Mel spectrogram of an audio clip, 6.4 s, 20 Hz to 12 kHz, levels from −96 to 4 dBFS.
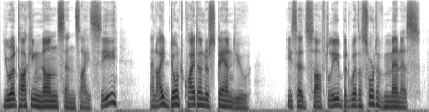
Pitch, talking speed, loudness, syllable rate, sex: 135 Hz, 195 wpm, -18 LUFS, 5.9 syllables/s, male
